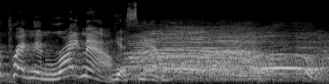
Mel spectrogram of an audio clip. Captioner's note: audience yelling in shock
